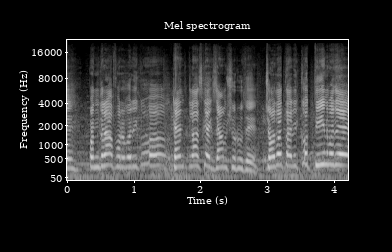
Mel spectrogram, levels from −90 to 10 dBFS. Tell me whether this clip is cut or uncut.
uncut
